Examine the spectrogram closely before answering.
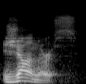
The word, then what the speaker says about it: genre: Итак, movie genres. Именно это слово, жанр в русском языке, на английском читается как genre.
